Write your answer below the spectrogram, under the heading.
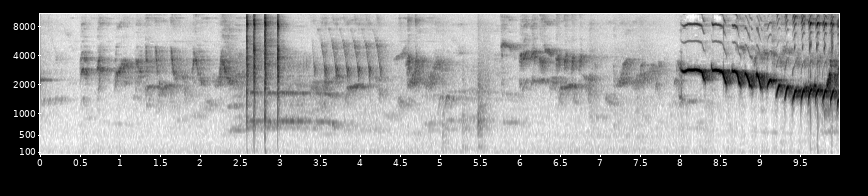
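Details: Morning song of a sunned white-rumped shama (murai batu), meant to provoke quiet birds: soft varied chatter and clicks, then a sudden loud fast trill descending in pitch.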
